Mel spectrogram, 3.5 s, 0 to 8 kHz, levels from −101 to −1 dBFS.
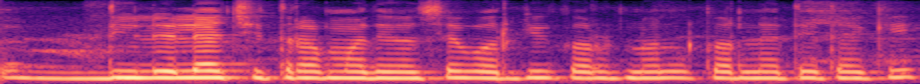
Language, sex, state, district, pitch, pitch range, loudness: Marathi, male, Maharashtra, Washim, 230 Hz, 225-235 Hz, -13 LUFS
